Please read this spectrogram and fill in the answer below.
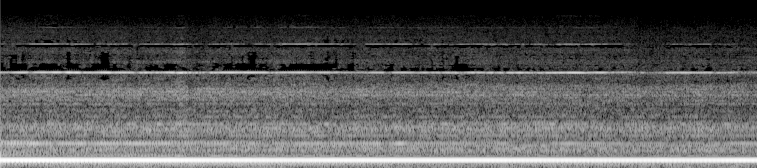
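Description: A single pure, steady low tone held without a break or change in level, with a faint thin high tone above it: a long sustained note in contemporary chamber music.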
